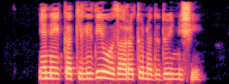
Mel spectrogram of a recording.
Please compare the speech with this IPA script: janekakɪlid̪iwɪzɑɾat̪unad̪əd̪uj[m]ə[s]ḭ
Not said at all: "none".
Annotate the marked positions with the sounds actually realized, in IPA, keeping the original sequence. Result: n, ʃ

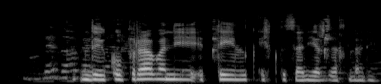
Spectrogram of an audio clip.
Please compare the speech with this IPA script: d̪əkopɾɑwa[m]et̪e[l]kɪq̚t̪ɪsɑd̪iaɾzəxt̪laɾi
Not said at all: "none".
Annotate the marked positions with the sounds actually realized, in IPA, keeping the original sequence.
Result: n, l

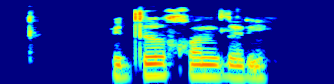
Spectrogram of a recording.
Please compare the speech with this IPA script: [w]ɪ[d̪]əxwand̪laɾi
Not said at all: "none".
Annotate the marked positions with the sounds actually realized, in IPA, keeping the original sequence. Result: w, d̪

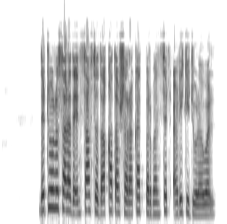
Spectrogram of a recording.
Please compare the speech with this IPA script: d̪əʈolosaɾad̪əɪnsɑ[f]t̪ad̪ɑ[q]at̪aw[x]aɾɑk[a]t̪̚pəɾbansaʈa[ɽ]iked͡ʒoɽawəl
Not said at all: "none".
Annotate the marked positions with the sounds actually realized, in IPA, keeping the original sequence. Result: f, q, ʃ, a, ɽ

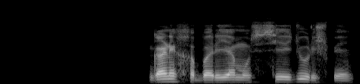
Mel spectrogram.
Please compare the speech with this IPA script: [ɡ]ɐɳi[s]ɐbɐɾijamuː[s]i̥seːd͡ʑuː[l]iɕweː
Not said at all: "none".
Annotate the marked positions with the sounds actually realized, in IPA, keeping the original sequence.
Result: ɡ, x, s, ɽ

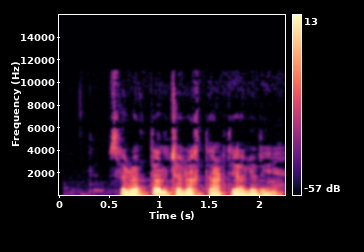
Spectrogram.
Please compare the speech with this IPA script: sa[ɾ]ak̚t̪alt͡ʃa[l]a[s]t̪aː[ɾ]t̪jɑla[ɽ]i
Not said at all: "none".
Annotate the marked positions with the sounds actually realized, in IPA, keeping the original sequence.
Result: ɽ, l, x, ɽ, ɾ

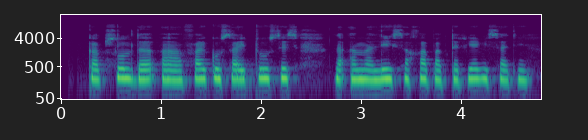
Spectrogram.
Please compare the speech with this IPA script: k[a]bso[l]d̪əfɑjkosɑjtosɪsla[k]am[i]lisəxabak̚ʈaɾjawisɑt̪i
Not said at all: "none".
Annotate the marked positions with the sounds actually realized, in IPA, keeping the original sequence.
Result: a, l, ʔ, a

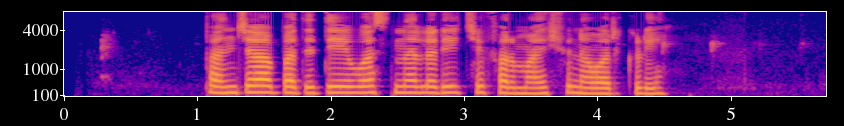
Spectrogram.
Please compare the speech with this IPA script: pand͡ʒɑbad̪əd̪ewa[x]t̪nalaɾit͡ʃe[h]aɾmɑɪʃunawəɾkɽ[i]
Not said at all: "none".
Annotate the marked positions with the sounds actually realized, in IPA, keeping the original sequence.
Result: s, f, i

